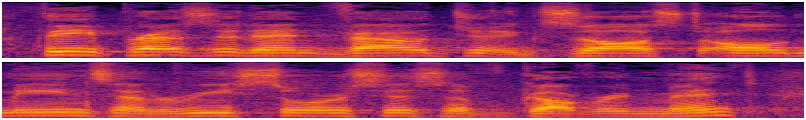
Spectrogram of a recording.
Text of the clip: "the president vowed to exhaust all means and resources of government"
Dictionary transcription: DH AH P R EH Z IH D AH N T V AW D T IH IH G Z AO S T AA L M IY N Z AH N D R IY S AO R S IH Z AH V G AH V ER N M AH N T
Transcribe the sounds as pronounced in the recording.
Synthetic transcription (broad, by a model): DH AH P R EH Z IH D AH N T V AW D T IH IH G Z AO S T AA L M IY N Z AH N D R IY S AO R S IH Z AH V G AH V ER N M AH N T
